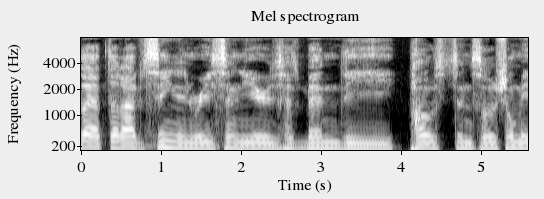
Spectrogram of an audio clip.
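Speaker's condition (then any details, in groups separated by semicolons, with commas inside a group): Parkinson's disease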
